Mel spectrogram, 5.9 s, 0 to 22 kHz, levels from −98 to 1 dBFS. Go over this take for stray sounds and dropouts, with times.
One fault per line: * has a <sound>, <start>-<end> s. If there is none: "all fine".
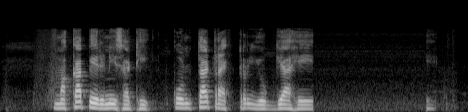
all fine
